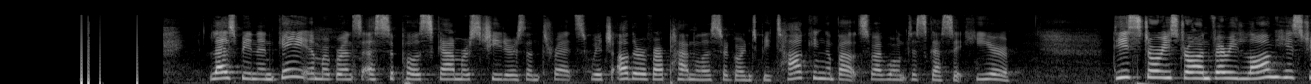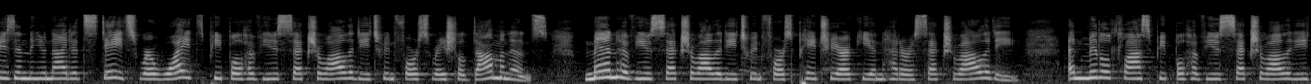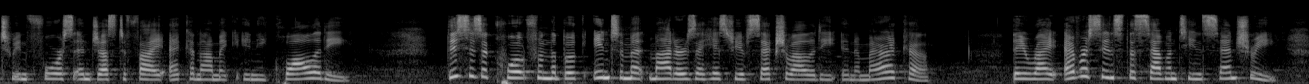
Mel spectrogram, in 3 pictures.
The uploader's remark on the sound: Excerpts from the 2014 Tucson Festival of Books Nuestras Raices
